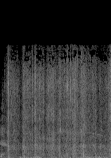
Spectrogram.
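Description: Hurried running footsteps through woodland, a quick, irregular run of crunching steps.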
